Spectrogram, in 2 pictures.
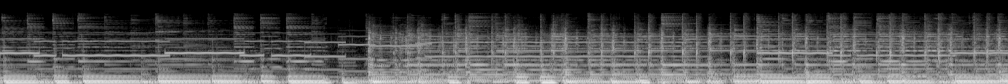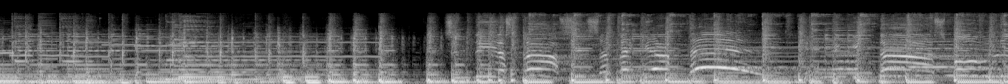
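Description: A 1960s Spanish pop cover version plays loud and steady throughout, a full band with driving rhythm and bright melodic lines, briefly dropping out for a moment near the end before surging back.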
